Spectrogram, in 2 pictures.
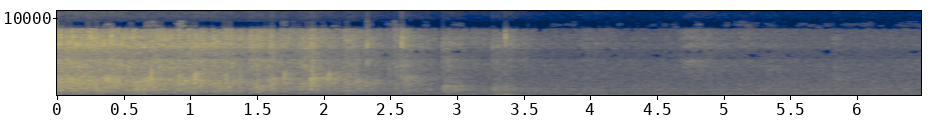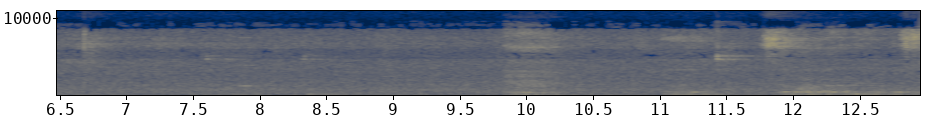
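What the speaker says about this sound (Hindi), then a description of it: "भारत भूषण त्यागी जी को मंच पर जोरदार तालियों से स्वागत करता हूं" A conference audience applauds as a guest speaker comes on stage at a natural farming seminar. The clapping is loud and dense at first, then thins to a steady patter, and a voice begins to speak near the end.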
